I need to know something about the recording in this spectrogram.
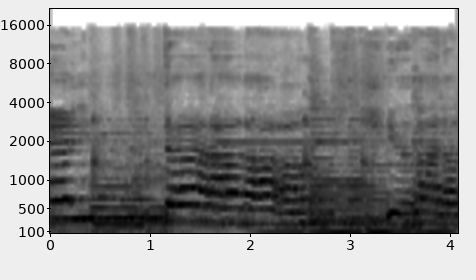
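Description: A young man singing an Icelandic pop song with a wavering, vibrato-laden voice over live acoustic accompaniment that includes a glockenspiel; a low bass note is held from about halfway through.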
